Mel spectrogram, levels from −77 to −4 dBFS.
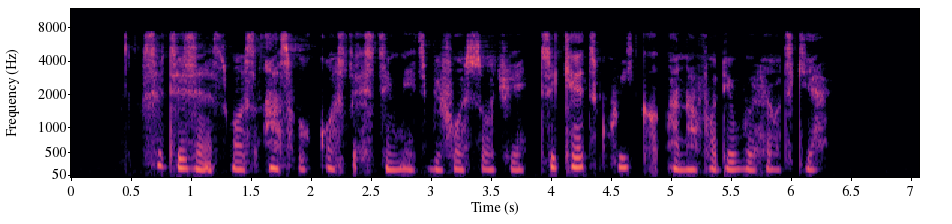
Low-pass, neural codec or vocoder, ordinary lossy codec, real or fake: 7.2 kHz; codec, 16 kHz, 8 kbps, FreqCodec, larger model; none; fake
